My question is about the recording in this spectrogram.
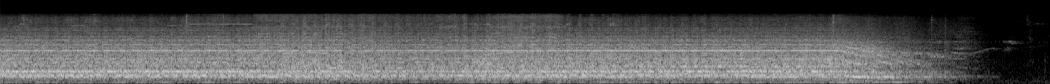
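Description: A metal lathe cutting a taper, with a cordless drill power-feeding the top slide: a steady motor whine over the noise of the cut. About eight and a half seconds in, the whine falls in pitch as the motors wind down, and the sound dies away just before the end.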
